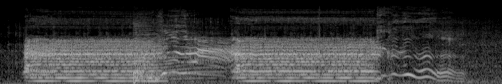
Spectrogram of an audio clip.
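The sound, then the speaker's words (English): Two long, loud blasts of a truck air horn, each holding a steady deep tone, followed by short wavering voice-like sounds after each blast. “Do I have a horn? Ha! What do you think? Go ahead. Pull down!”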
